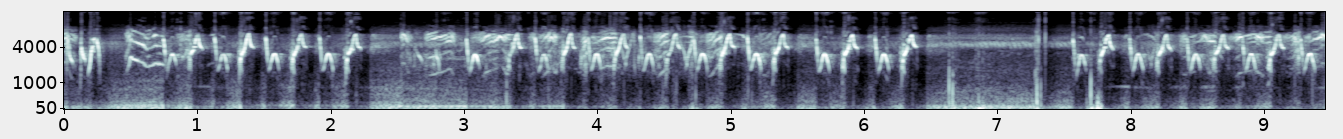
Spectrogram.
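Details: Bar-winged prinia singing vigorously as a lure for other prinias: packed high twittering with rising and falling slurred notes, one brief steady whistle, and occasional low knocks.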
